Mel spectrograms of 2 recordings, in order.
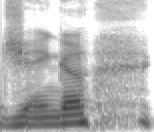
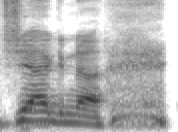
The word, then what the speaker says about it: Jegna: We I wore my I've been saying it wrong for the longest time, but I always said Jenga. It's Jegna. It's an Ethiopian word for here, let me read it.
